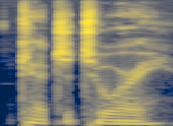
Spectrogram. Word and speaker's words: Cacciatore: Cacciatore.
